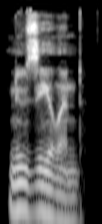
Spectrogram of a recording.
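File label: "new zealand", English; gcompris; geography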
